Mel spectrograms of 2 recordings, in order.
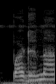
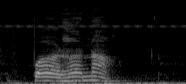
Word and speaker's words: पढ़ना: इसको क्या पढ़ेंगे? पढ़ना। पढ़ना नहीं, पढ़ना।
